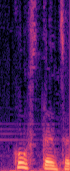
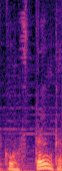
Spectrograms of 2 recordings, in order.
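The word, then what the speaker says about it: Constanța: Acho que o nome do time, apesar de ser Constanta, né, se escrever assim, acho que Constanza deve ser a pronúncia mais, sei lá, acho que é a pronúncia certa aí do time romeno.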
